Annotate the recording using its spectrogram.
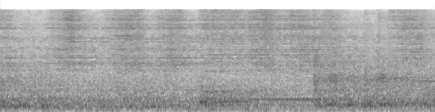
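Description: TCM Baler vertical hydraulic briquetting press for cast-iron chips running: a steady mechanical noise over a low hum. The pitch of the hum steps up about halfway through and changes again about three seconds in.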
